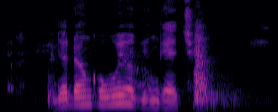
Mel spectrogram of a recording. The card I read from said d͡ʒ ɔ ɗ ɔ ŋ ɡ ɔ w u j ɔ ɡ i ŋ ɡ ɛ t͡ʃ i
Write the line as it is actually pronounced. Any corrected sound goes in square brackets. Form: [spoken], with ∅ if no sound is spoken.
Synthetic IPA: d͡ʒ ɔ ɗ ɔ ŋ ɡ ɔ w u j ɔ ɡ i ŋ ɡ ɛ t͡ʃ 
